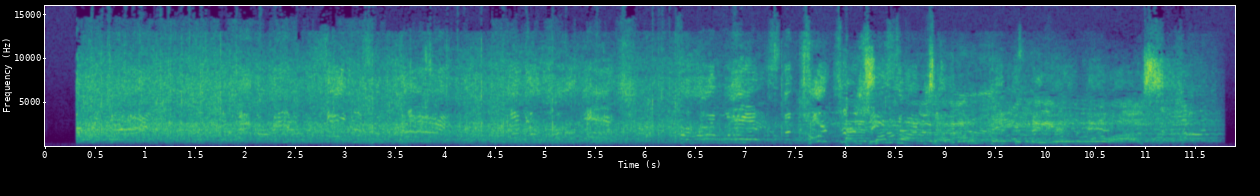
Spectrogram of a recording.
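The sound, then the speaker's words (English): A large crowd at Vermont's Norwich University claps steadily and loudly for about eleven seconds, with chattering voices and a few shouts mixed into the applause, growing more noticeable in the later seconds, as protesters heckle former Secretary of State Condoleezza Rice. “In the face of a large, hostile crowd, the protesters continued to voice their displeasure with Rice and the policies she has championed.”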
